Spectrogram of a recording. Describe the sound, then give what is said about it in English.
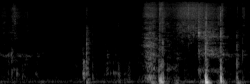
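Notes are written by hand with a pen on paper, heard as a few faint, short scratching strokes after a near-silent pause. “Just writing down info I need for the next book.”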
